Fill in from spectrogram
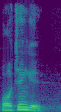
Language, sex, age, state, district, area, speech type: Urdu, male, 18-30, Bihar, Gaya, urban, spontaneous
